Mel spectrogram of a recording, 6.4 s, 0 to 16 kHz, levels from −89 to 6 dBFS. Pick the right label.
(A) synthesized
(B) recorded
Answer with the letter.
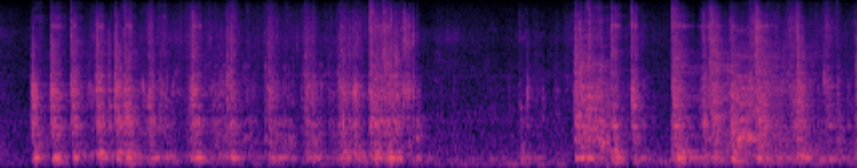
B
